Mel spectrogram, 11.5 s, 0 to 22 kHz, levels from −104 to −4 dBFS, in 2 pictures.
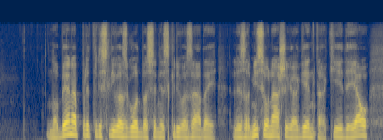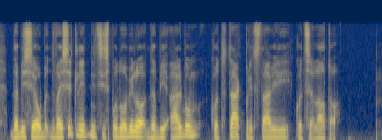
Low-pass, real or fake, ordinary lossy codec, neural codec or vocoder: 10.8 kHz; real; none; none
